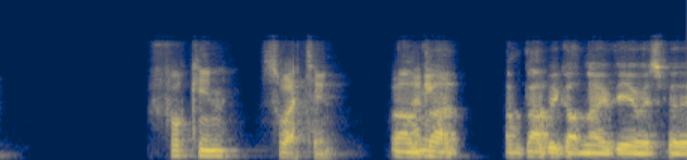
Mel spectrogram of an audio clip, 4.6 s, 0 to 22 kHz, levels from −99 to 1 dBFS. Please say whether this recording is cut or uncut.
uncut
